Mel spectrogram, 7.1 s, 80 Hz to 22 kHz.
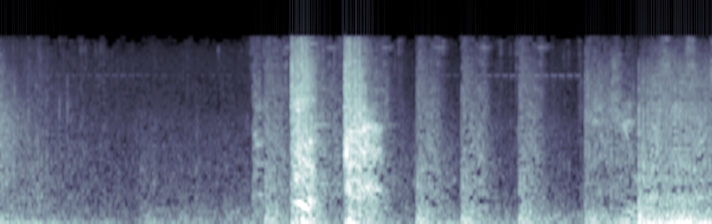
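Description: Grenade blast in the street shooter game District 187, a sharp boom followed by a second loud burst and scattered pops of gunfire, with a rising rumble of further shots near the end.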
